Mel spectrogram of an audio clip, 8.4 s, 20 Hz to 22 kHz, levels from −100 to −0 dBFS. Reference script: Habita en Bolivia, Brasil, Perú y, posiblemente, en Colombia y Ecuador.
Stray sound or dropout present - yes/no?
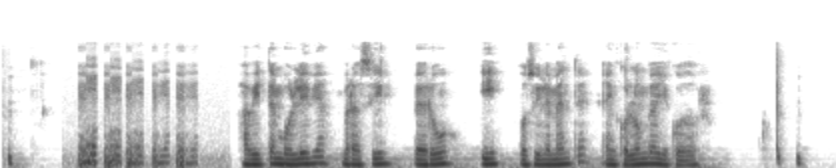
yes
